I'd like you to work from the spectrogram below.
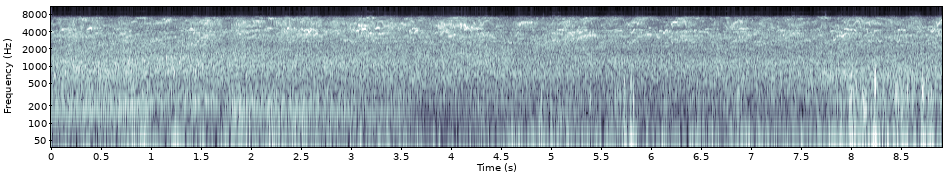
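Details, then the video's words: Evening chorus of lorikeets, countless shrill chirps and screeches blending into an unbroken, hissing roar of high calls, with a faint low hum and a few scattered lower clicks near the end. "Lorikeets chirping in evening"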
